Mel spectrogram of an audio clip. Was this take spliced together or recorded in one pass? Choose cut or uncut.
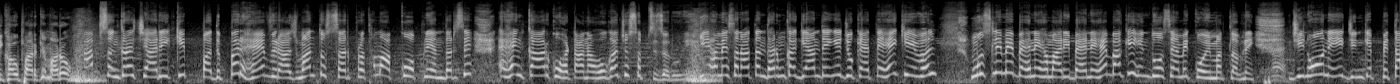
cut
